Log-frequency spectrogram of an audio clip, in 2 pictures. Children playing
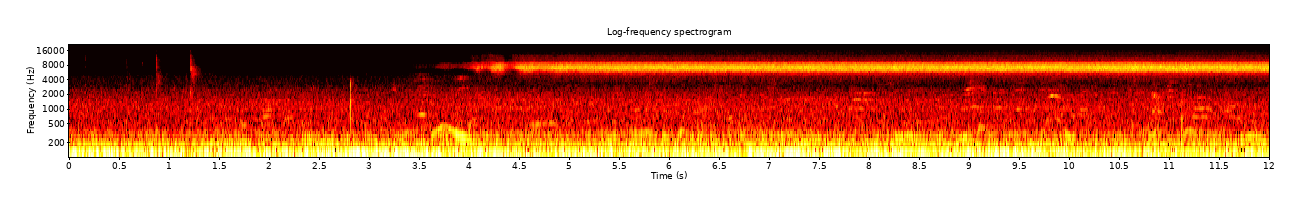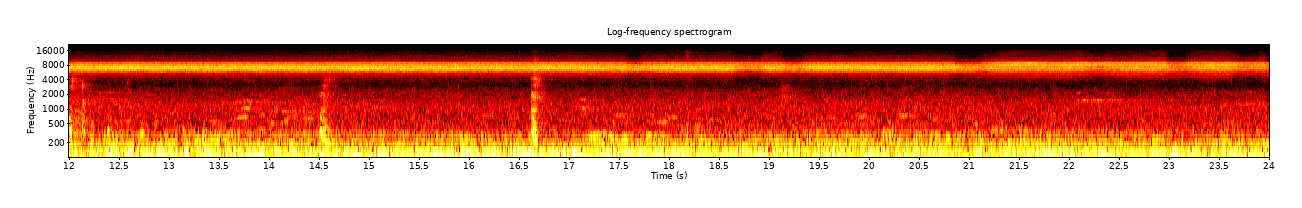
0:03.4 0:15.0

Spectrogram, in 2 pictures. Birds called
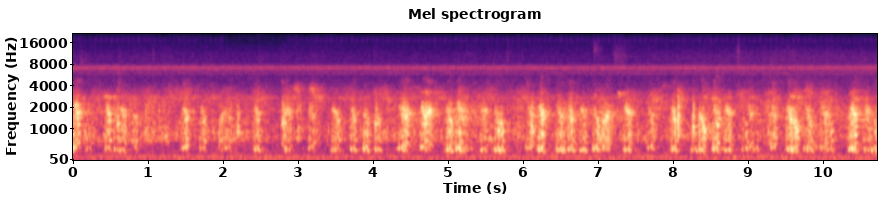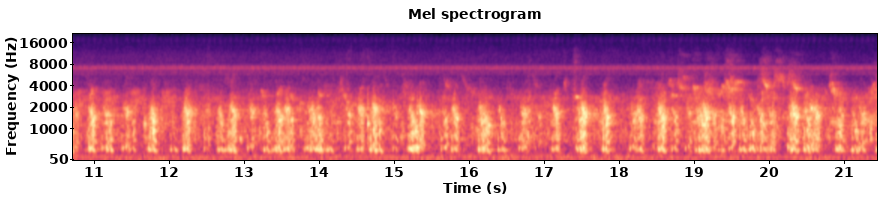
0:04.5 0:21.4

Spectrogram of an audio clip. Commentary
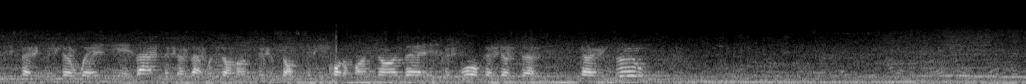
0:00.0 0:06.7

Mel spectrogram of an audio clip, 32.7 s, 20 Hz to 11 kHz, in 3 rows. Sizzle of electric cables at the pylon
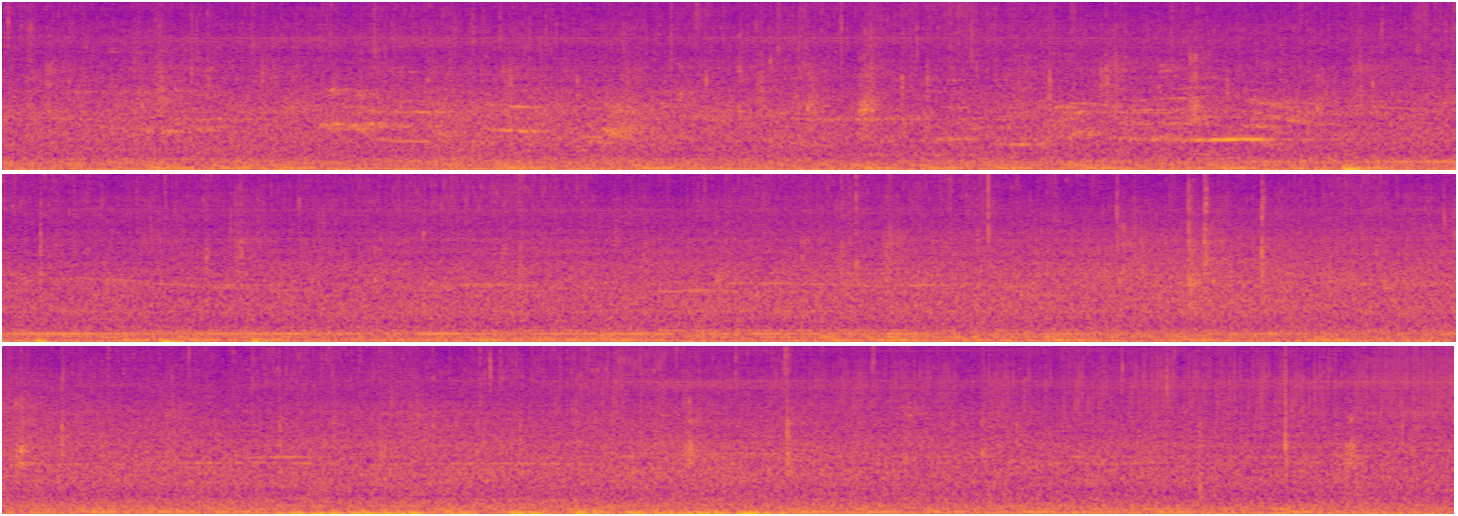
0:10.2 0:32.7

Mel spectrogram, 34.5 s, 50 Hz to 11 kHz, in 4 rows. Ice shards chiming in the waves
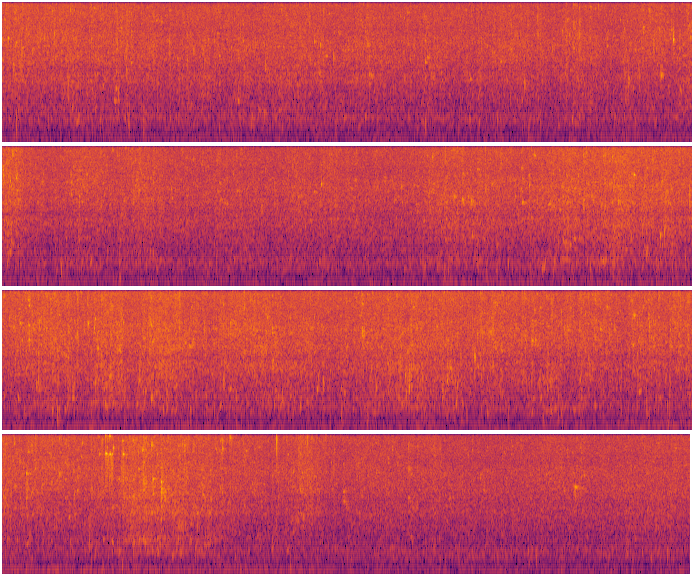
0:23.5 0:30.0

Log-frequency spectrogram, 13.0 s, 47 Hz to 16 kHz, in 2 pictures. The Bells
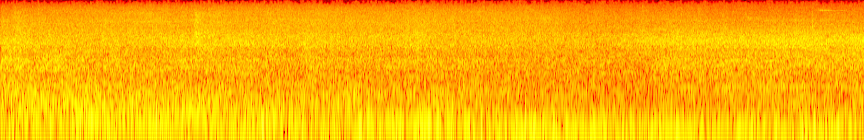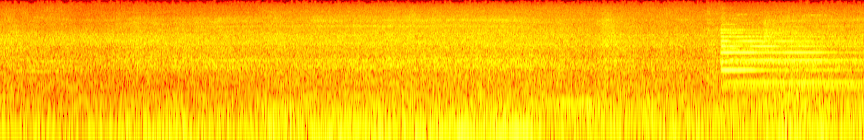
0:11.8 0:12.9

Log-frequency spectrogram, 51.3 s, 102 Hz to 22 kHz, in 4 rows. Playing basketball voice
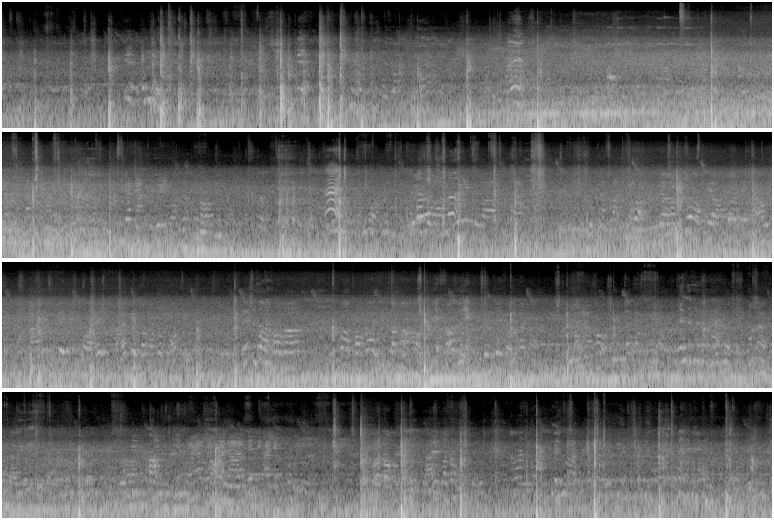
0:01.8 0:08.1, 0:10.9 0:16.0, 0:17.4 0:33.1, 0:33.7 0:34.4, 0:37.8 0:40.6, 0:44.1 0:45.5

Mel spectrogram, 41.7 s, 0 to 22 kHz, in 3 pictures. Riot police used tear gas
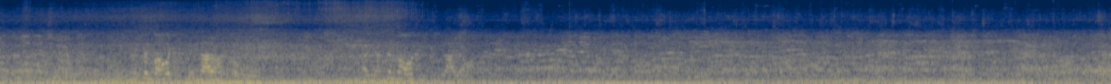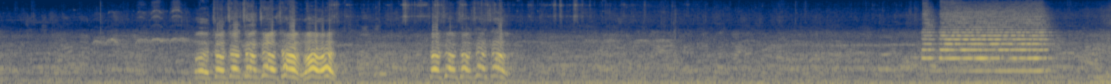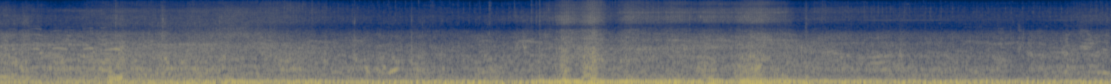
0:10.0 0:41.6

